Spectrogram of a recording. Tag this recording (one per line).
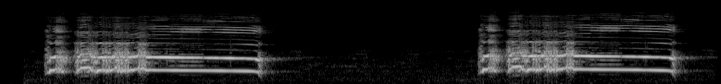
animal
Crows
